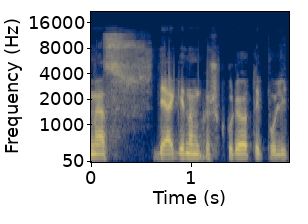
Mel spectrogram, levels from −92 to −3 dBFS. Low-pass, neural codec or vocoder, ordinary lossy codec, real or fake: 14.4 kHz; none; AAC, 48 kbps; real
